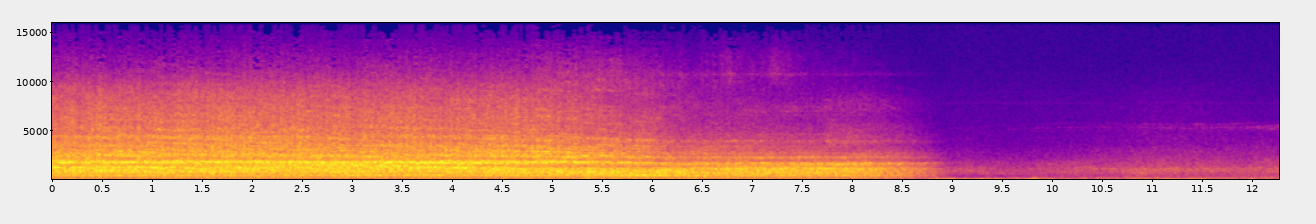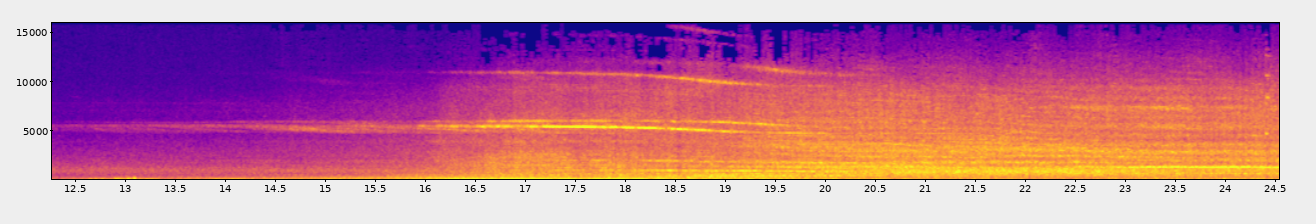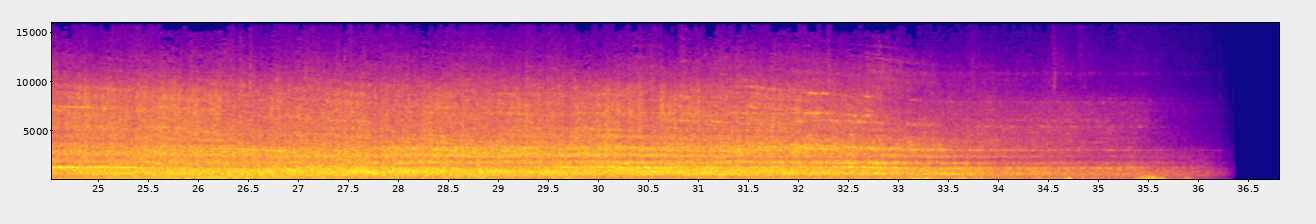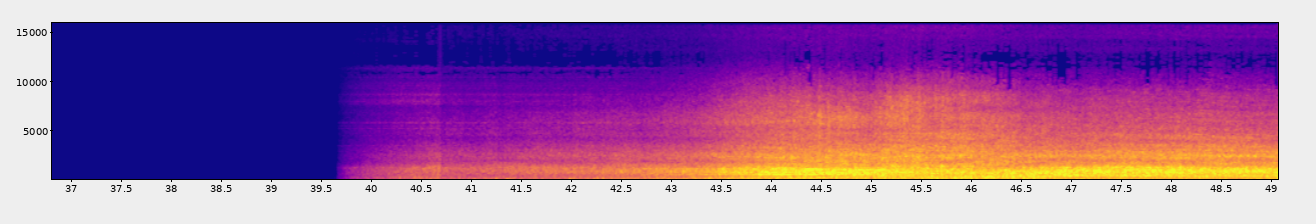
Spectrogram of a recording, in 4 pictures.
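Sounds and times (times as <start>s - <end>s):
train wheel rumble: 0.0s - 36.2s, 40.3s - 49.0s
diesel locomotive engine drone: 0.0s - 36.4s, 39.7s - 49.0s
squealing wheels: 12.0s - 35.8s.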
